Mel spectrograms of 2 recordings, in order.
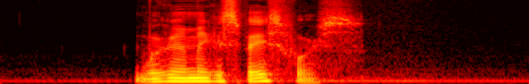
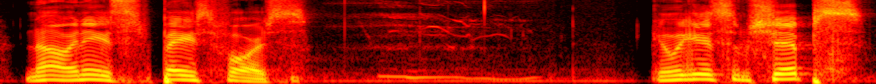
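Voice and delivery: a higher, excited mock president, mostly unvoiced in his own tone; 5 semitones higher than usual. Podcaster imitating the president, giddy and eager. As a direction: play a giddy president who wants spaceships.

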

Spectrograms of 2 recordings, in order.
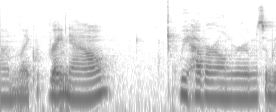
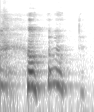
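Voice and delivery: laugh; 7 semitones higher, 3 dB louder than usual. Real, not acted. Laughing at her plan.

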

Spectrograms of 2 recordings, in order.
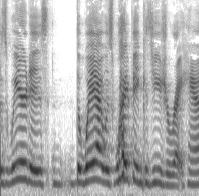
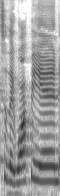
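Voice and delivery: usual speaking voice

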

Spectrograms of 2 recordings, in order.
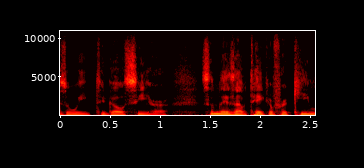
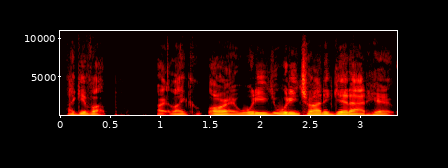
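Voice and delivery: exasperated give-up; 3 semitones higher, 6 dB louder than usual. Retold or imitated. Exasperated after third question.

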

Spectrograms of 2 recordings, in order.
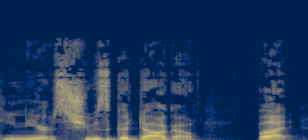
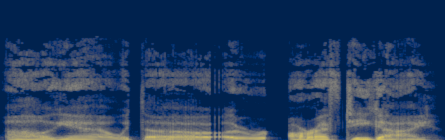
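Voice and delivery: put-on vague elderly man; 5 dB quieter, slower than usual. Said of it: "he's like".

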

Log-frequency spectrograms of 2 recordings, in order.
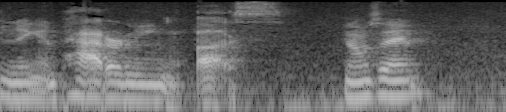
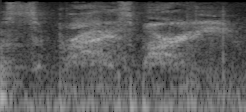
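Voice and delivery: hushed, voiceless aside; secretive whisper; 11 dB quieter, slower than usual. Real, not acted. Host telling viewers about a surprise party, whispered.

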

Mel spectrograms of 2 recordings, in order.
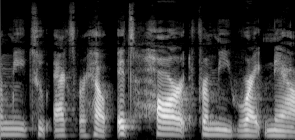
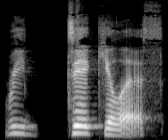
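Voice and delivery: real frustration; 6 semitones higher than usual. Real, not acted. Job seeker venting about paying to apply, frustrated. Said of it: "the level of frustration in my voice".

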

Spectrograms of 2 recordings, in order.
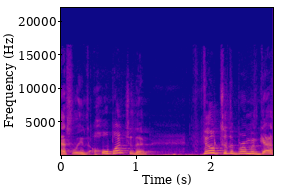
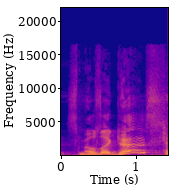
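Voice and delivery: slow satisfied sniff; much slower than usual. Retold or imitated. Kid self checking the can.

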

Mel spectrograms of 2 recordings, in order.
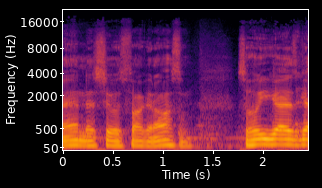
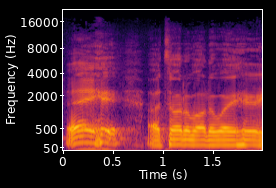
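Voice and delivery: usual speaking voice

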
